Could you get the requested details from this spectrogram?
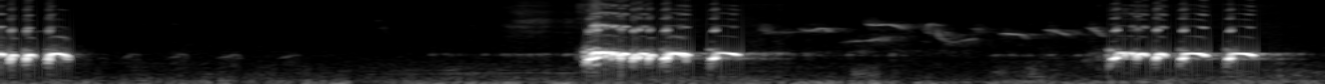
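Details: Lure sound of a local zebra dove: three phrases of fast, bubbling coos, the first brief, then two fuller rolling phrases a few seconds apart, with faint notes in the gaps.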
